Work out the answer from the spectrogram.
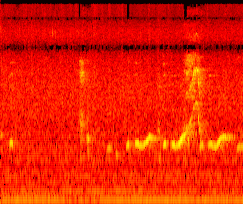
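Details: Cockatiel kept as a pet in India, happy and playing: a soft wavy whistled phrase with one quick rising squeak in the middle, steady low background hum.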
